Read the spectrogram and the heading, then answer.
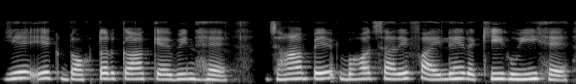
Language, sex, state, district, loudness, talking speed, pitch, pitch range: Hindi, female, Jharkhand, Deoghar, -13 LUFS, 145 wpm, 250 Hz, 235-265 Hz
